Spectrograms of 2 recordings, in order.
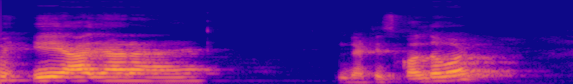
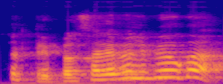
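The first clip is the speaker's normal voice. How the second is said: eager student; 8 semitones higher, 6 dB louder, faster than usual. Pretend.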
